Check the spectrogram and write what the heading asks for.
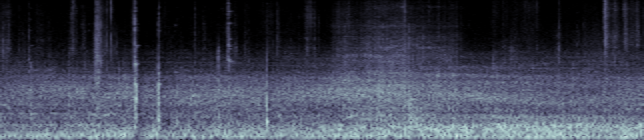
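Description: Steady low rumble with a few light clicks and taps as items are handled on a tabletop beside a small gas stove and its canister.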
